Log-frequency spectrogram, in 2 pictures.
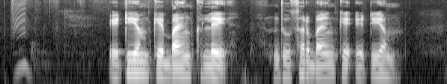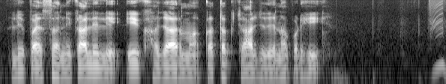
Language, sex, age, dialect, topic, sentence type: Chhattisgarhi, male, 31-35, Eastern, banking, question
